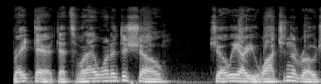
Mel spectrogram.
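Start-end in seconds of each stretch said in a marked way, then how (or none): none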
